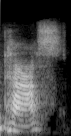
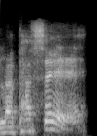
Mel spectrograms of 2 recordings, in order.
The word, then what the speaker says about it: Passe: Ryan Passe, I learned how to pronounce it correctly. I think I had been trying to throw a little like French into it, La Passe.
